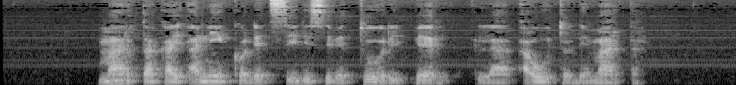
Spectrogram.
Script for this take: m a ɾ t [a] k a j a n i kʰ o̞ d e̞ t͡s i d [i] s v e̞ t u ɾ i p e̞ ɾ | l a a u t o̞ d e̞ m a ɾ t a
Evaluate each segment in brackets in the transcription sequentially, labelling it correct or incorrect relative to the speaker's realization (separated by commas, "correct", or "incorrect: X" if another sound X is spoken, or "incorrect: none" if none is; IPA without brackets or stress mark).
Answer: correct, correct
